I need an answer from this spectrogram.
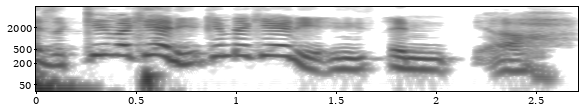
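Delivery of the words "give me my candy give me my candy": put-on very high, squeaky child voice; demanding little kid. Three-year-old wanting candy back, squeaky demanding. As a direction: whine for it like a tiny child.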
